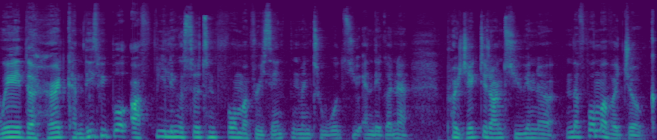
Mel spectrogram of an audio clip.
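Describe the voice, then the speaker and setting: This man's bright, sharp tone sits at a medium pitch, with ordinary pitch variation and a very fast pace. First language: Setswana or Sesotho. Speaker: vlogger. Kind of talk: personal vlog monologue. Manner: casual, halting.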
